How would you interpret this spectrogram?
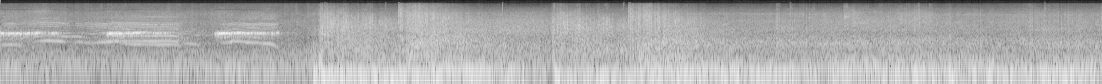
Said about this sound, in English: Terrible explosions, men are pulped out of all shape, others gutted from chin to crutch, neat as any herring. One poor soul is blown high into the air, arms and legs windmilling crazily.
